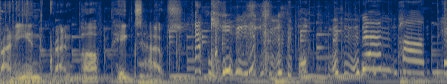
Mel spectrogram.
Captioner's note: giggles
